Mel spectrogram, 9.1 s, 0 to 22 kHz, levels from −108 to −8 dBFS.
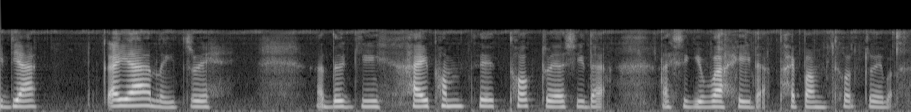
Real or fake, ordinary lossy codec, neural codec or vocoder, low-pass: fake; none; codec, 16 kHz, 8 kbps, FunCodec, trained on LibriTTS, 25 frames a second; 7.2 kHz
